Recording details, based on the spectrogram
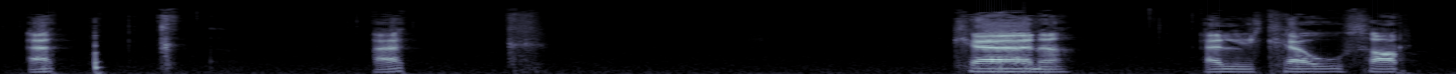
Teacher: the kaf touches the roof of the mouth, a little bit touches the bone of the roof of the mouth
